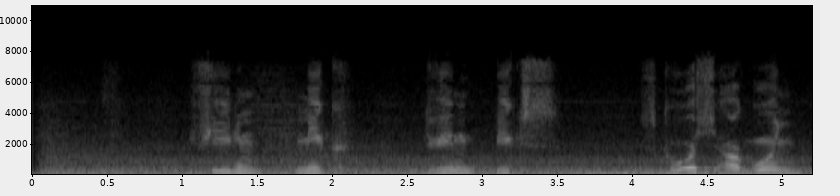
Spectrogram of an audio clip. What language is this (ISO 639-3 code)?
rus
